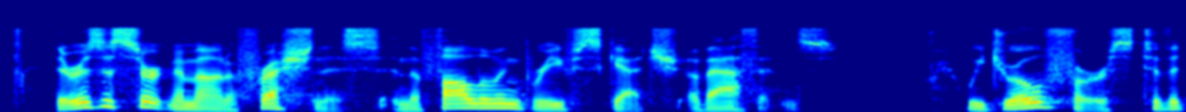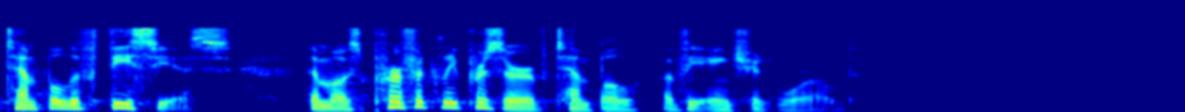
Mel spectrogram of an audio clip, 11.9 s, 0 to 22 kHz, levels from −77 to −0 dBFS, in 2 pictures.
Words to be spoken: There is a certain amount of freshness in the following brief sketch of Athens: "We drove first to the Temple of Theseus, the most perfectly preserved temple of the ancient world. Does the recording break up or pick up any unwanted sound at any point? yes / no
no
